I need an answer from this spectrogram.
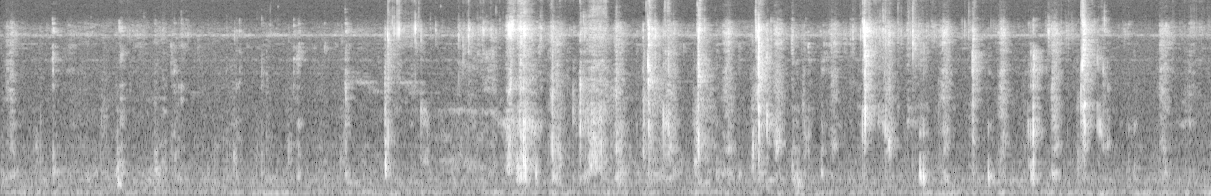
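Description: Close-up chewing of puri and chole (chickpea curry): a quick run of short, clicky wet mouth sounds that starts about four seconds in and goes on to near the end, with only faint sound before it.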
